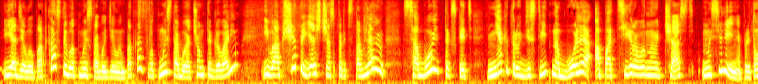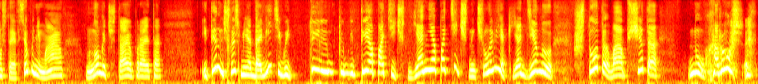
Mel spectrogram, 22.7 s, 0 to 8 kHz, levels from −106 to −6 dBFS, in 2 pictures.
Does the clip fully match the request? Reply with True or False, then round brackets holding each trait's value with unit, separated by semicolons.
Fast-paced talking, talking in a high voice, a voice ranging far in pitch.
True (165 wpm; 230 Hz; 7.5 semitones)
